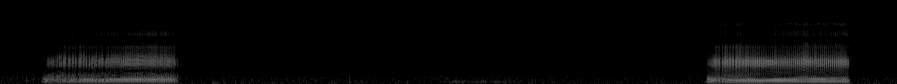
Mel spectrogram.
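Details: A Chihuahua called Charlie sleeps soundly, snoring twice about six seconds apart, each a harsh nasal snore of over a second with rich low harmonics, with faint breathing in between.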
